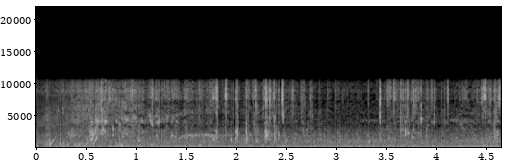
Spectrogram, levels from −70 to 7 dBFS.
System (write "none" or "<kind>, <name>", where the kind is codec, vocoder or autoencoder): vocoder, WaveNeXt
